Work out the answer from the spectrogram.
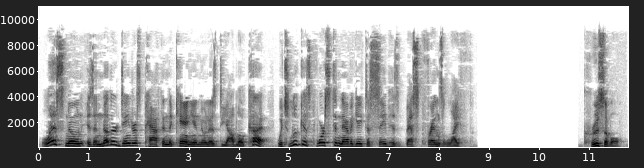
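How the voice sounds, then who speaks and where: A man's voice: fairly high pitch, sing-song, slow, warm tone. A man reading scripted narration, recapping stories in the role of a channel host.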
